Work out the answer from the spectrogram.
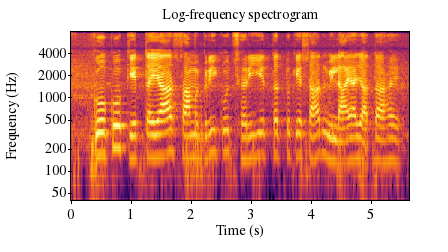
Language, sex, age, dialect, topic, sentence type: Hindi, male, 60-100, Marwari Dhudhari, agriculture, statement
